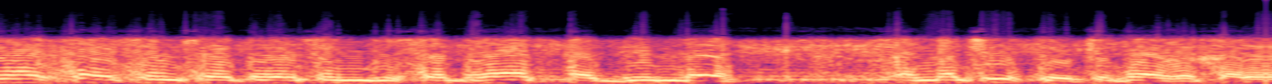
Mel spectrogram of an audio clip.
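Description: Speech over a narrow-band radio link: launch-control voice calls during the rocket's flight, with no sound other than speech.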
